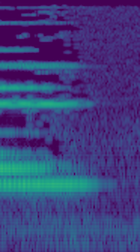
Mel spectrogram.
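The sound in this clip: A bell sounds to call a vote in a parliament chamber: a single clear electronic chime tone that holds steady, then fades away alone.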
